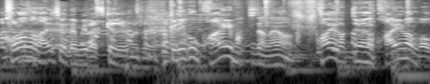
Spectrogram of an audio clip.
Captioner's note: burst into laughter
